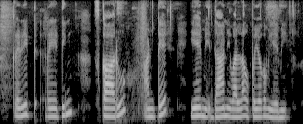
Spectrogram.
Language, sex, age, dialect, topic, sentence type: Telugu, female, 25-30, Southern, banking, question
